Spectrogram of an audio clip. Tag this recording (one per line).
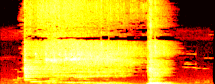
close
metal
opening
window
